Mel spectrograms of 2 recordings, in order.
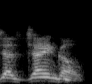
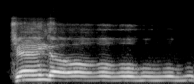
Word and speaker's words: Django: It's just Django. Django. Yeah, it's just Django. The D is silent, but most people would say that is a good role, but that's not my best role.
